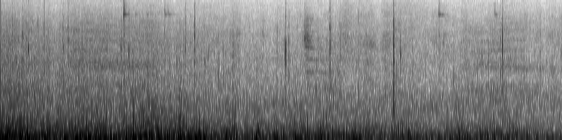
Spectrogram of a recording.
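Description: Strong storm wind gusting at Newcastle Airport during Storm Darragh, a steady loud low roar with buffeting microphone rumble throughout and no speech.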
